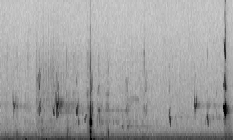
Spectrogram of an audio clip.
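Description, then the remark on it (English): Wild birds by a tree in a park give short, high chirps scattered irregularly over a soft, steady background hiss, with a couple of sharp knocks and faint low thumps in between; no one speaks. “Here's that wild bird.”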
